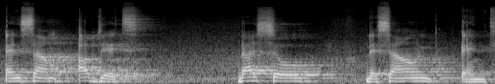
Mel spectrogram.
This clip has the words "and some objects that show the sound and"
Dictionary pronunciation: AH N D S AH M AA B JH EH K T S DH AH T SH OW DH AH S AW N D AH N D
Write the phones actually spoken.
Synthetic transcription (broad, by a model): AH N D S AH M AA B JH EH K T S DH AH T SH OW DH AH S AW N D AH N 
